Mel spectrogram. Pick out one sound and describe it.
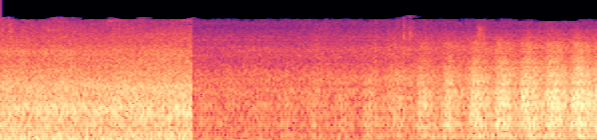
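A distant steam locomotive puffs rhythmically as it approaches.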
